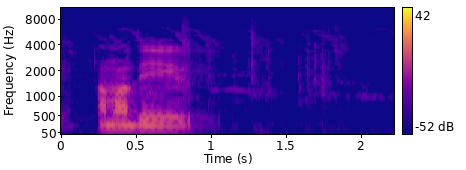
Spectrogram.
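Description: A spoken word in the first second, then a few faint computer-keyboard keystrokes in the second half.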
